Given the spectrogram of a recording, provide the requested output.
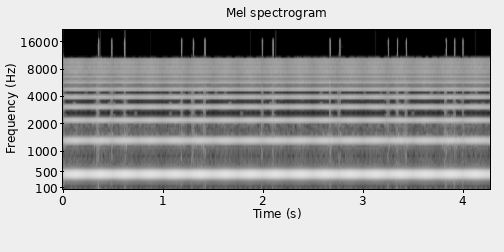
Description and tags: - Mono (square, frequency 440)
- Effect "Progressive variation of the height" (-13 to +52)
- Effect "Tremolo" (triangle)
square, tremolo, mono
